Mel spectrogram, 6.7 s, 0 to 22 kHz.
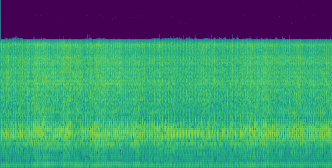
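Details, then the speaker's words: Kawasaki ER5 twin, after carb float height work, with good spark on both cylinders and new coils: uneven, lumpy running with irregular pops and spits back through the intake. The owner suspects the carbs; it seems a touch more responsive but not perfect, with a compression test next. "there was that weird back spit we it does still feel car related to [Laughter] me half feels to me like it's a bit better but not perfect"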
